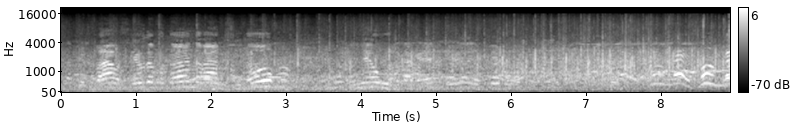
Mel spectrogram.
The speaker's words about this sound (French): Les pompiers qui sont arrivés et qui sont applaudis parce qu'ils ont protégé la bonne tenue du référendum.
